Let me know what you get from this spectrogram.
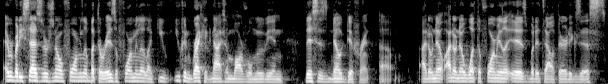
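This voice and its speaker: A man's voice: lowish voice, steady tone, fast talker. A man hosting a podcast, chatting informally and enthusiastically, straight to his listeners. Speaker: podcast host. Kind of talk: casual solo podcast chat about pop culture.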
